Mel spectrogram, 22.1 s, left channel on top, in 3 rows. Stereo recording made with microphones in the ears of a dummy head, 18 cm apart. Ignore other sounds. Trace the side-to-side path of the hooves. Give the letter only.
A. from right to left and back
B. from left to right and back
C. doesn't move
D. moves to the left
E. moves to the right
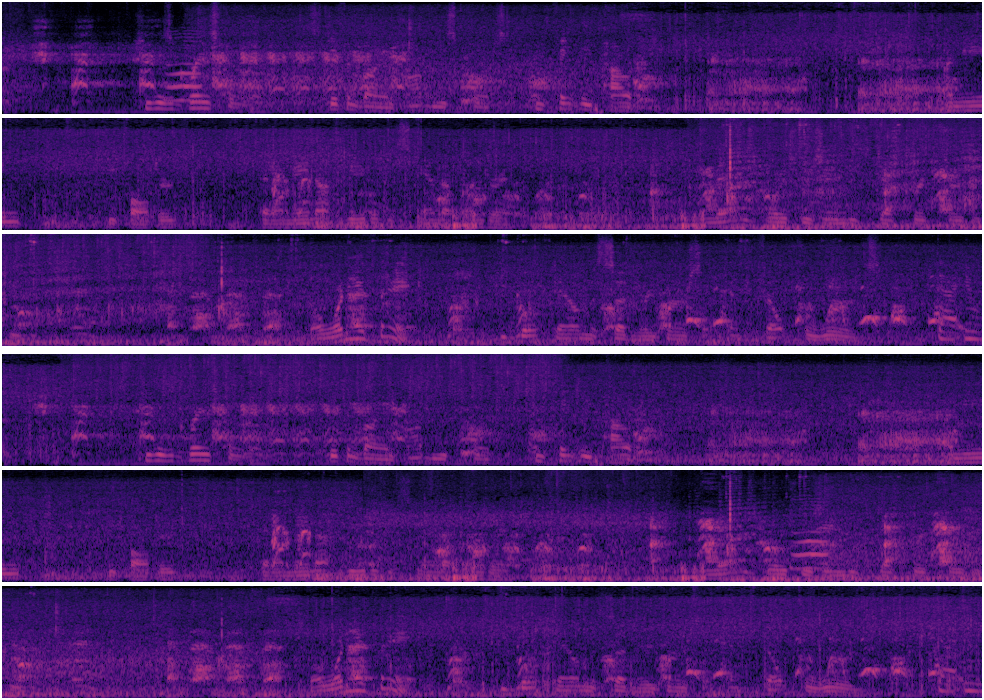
D.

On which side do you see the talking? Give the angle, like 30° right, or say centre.
40° left.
